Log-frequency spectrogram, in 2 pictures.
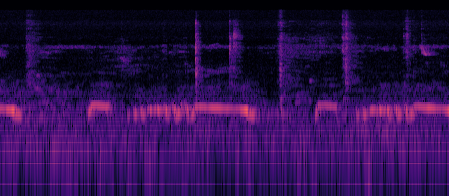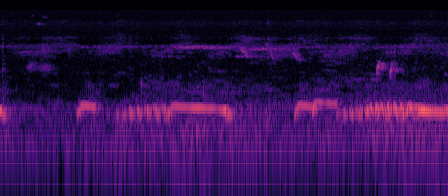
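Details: Spotted dove song in the morning, four phrases each of a brief rising note and a rolling falling coo, about every two seconds, with clicks and faint chirps of other birds.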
